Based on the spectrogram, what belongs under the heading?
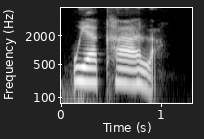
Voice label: "Uyakhala", ndebele

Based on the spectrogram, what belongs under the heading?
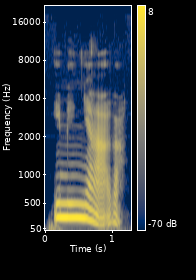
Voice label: "Iminyaga", ndebele

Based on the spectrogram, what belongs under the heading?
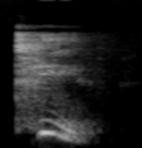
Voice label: Teeth, shona

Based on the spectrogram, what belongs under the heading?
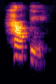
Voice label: Happy, shona

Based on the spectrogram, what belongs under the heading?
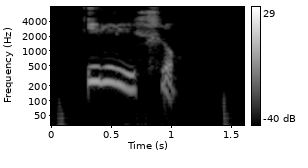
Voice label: "Ilihlo", ndebele

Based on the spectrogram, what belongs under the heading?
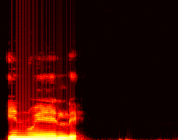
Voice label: "Inwele", ndebele

